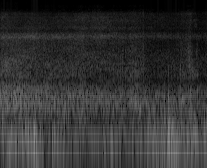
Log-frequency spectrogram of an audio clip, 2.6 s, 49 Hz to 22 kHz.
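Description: A steady roar from an Air National Guard C-130 aircraft engine dominates throughout, broadband and constant with gusty wind buffeting on the microphone, with a few low thumps.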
